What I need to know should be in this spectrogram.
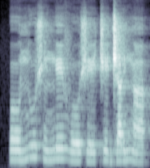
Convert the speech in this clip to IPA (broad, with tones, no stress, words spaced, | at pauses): oː˨ɲuː˦ʃĩ˨ŋeː˦ voː˨ʃeː˨t͡ʃe˦˨d͡ʒa˦ ɾi˦ŋã˨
